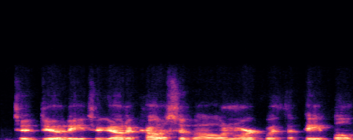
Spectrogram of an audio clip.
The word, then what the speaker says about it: Kosovo: to mention to kelly it's pronounced kosovo and sean mcgann uh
